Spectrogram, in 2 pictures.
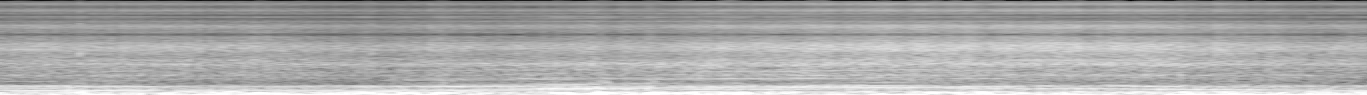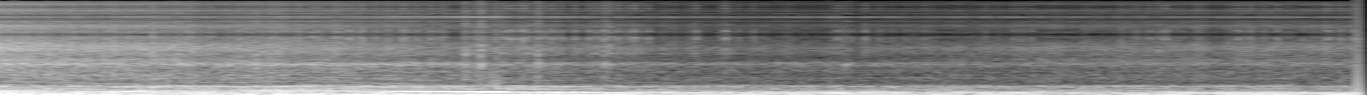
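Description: Sports car engine heard from outside the car with wind rushing over the microphone. Its note falls steadily over several seconds as the car slows, then settles lower and quieter near the end.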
